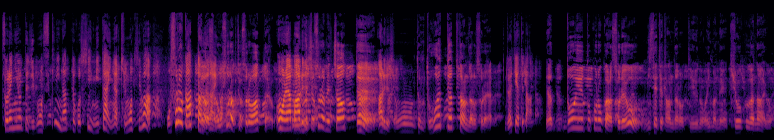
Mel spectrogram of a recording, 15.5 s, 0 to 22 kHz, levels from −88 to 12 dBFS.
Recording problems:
thin; very; fading below 350 Hz
echo of what is said; noticeable; throughout; 180 ms later, 15 dB below the speech

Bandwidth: 15.5 kHz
